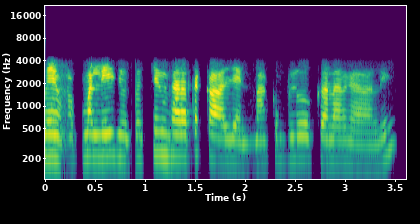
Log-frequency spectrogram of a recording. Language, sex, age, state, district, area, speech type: Telugu, female, 30-45, Telangana, Medak, urban, conversation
